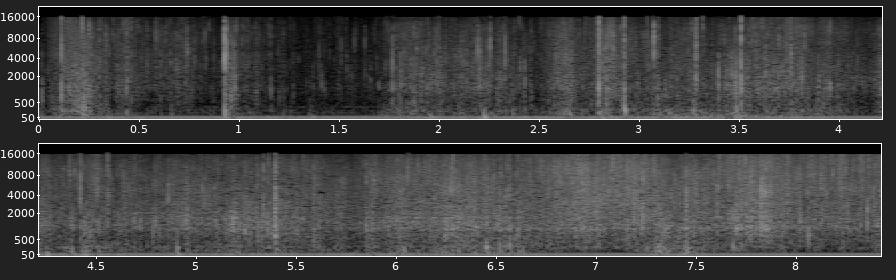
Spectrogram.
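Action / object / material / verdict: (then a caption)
scrape / plastic bubble wrap sheet / plastic / none. A clear plastic bubble wrap sheet is held close to the microphone and scratched and rubbed with fingertips, giving dry, bright crackles and sharp ticks over a faint steady low hum. Toward the end the sheet is crumpled, and the sound swells into a denser, louder, hissing crinkle.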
